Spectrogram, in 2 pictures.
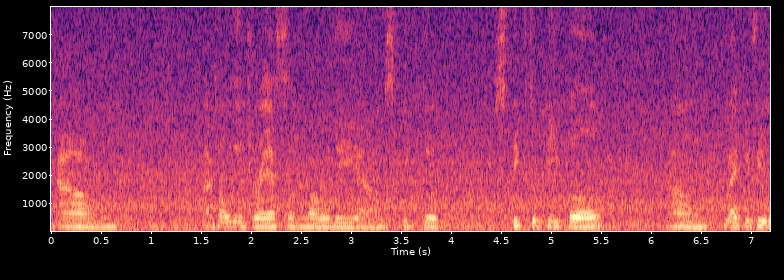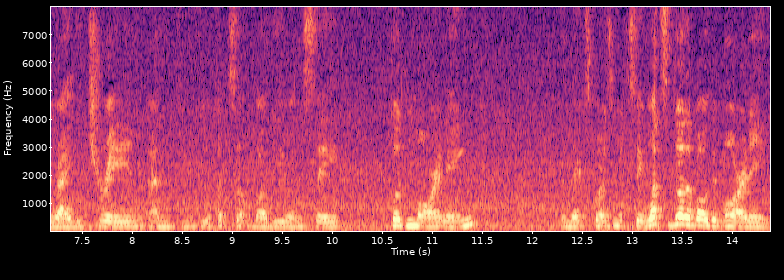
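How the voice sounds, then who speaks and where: A woman's fairly low voice in a Guyanese accent, moderately paced with fairly even intonation and long, frequent pauses, amid noticeable background noise and audible room echo. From Guyana. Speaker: immigrant interviewee. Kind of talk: interview. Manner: halting.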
